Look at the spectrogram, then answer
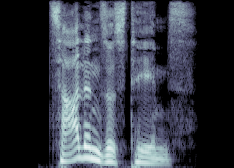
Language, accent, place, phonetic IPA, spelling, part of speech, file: German, Germany, Berlin, [ˈt͡saːlənzʏsˌteːms], Zahlensystems, noun, De-Zahlensystems.ogg
- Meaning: genitive singular of Zahlensystem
